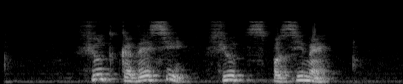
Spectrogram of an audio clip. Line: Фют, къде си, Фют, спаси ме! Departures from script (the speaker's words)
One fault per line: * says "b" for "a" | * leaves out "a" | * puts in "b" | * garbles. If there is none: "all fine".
all fine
